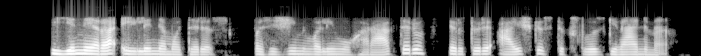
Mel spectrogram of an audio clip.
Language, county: Lithuanian, Kaunas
